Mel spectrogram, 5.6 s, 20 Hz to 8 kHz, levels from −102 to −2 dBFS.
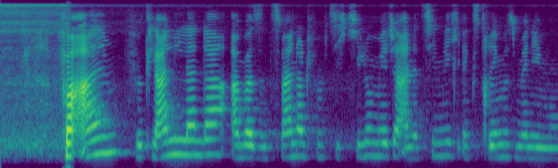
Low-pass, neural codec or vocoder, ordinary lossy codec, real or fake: none; none; none; real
